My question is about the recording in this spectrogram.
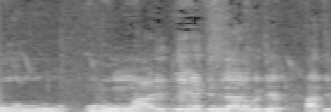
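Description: A man's voice in two long, wavering held tones with no clear words, like humming or drawn-out intoning, the second slightly higher.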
